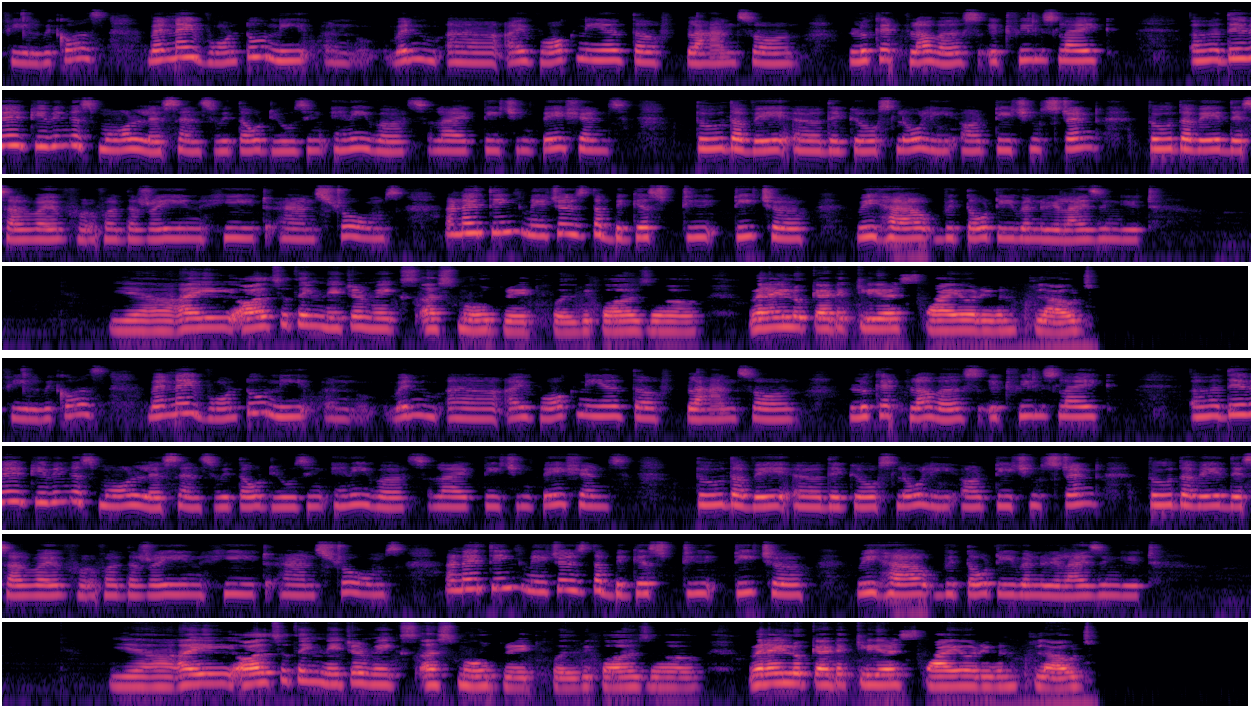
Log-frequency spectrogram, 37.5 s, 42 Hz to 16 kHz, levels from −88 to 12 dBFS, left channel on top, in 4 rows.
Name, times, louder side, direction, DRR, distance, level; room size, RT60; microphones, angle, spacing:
voice 1, 0.0-8.2 8.6-14.3 14.6-27.4 32.4-32.6, left 1 dB, 15° left, 0.6 m, -33 dB
voice 2, 28.9-33.3 33.7-36.3, right 2 dB, 25° right, 1.4 m, -27 dB
5.3 x 3.3 x 2.4 m
head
